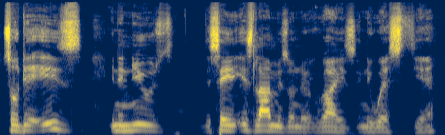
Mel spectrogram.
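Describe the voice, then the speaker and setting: A man's voice: mid-range voice, normal speed, no echo, studio quality. A man working as a street interviewer, asking questions in a casual, conversational style.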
